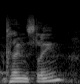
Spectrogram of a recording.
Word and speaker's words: Kraenzlin: Kraenzlin. Is that how you pronounce it?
